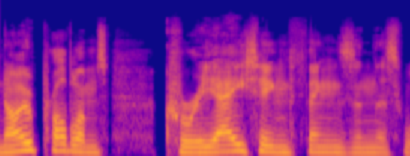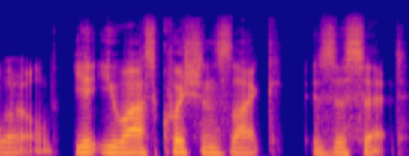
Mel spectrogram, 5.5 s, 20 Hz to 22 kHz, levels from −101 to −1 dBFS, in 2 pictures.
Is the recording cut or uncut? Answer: cut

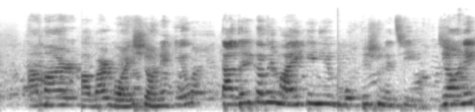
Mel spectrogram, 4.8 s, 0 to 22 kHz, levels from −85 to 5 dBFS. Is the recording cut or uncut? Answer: cut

